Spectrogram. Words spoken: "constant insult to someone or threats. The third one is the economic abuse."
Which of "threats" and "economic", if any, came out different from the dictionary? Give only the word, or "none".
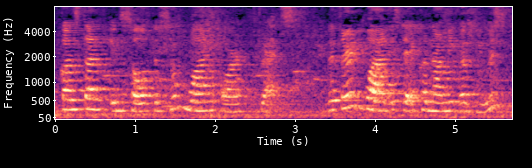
threats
